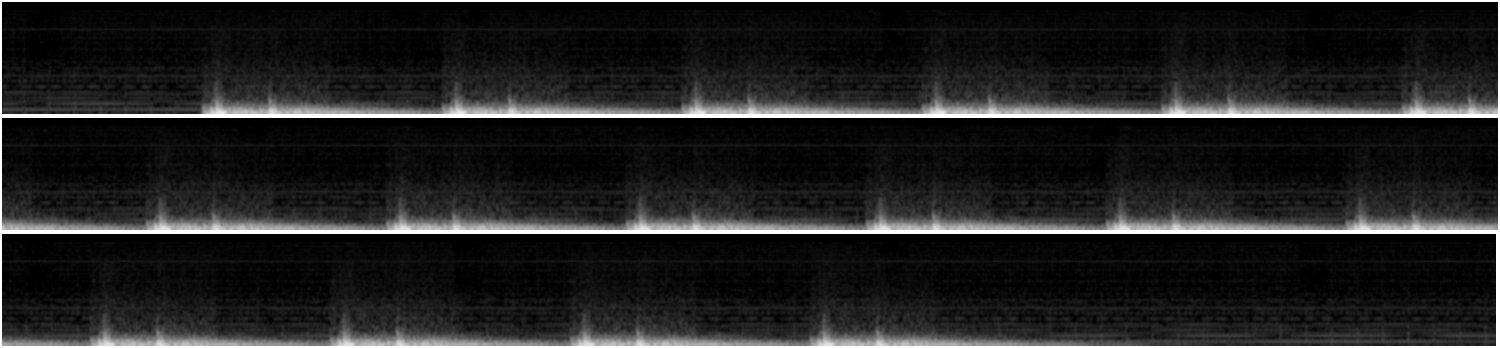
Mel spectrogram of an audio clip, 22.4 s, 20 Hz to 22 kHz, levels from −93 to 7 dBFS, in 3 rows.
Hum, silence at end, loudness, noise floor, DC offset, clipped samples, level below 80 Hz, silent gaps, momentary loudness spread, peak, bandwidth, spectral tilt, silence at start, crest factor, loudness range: none; 2.4 s; -19 LUFS; -65 dBFS; under 0.1%; under 0.1%; -22 dBFS; none; 19 LU; 0 dBFS; 0.8 kHz; -12.5 dB/octave; 1 s; 18 dB; 2 LU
